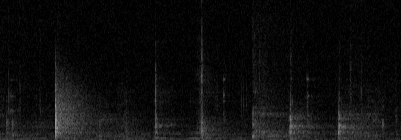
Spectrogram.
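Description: Light clicks and taps of a metal lighting-frame rod and corner pieces being handled and fitted to a flexible LED panel, about seven separate ticks, the loudest about half a second in.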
